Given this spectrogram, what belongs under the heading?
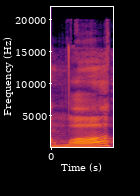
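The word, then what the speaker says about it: الله: nya tahan lama lam pada lafadz Allah atau lam jalalah dibunyikan secara tafkhim Kenapa karena huruf sebelumnya Nun barisnya fathah maka bacanya Allah pangkal diangkat lalu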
